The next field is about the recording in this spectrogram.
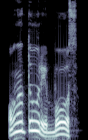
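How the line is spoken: Demon sighing. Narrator (Russian): вздохнул бес

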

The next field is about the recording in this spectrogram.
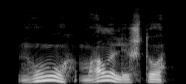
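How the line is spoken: Grumbled. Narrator (Russian): буркнул я

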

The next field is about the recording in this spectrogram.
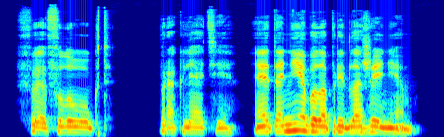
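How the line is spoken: Muttering. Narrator (Russian): пробурчал Снейдер

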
